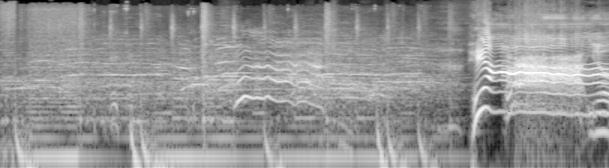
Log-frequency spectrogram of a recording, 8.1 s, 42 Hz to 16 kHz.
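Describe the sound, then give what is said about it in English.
At CPAC 2025, Elon Musk, on stage with a chainsaw, lets out a loud, rising shriek near the end, sustained for a couple of seconds over a roaring crowd, after several seconds of crowd noise and amplified shouting voices. “A shriek much like that destroyed Howard Dean's campaign.”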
